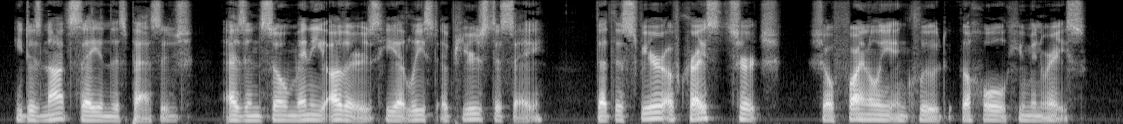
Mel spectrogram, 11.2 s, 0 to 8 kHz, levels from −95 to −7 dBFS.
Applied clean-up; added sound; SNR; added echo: none; none; none; none.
